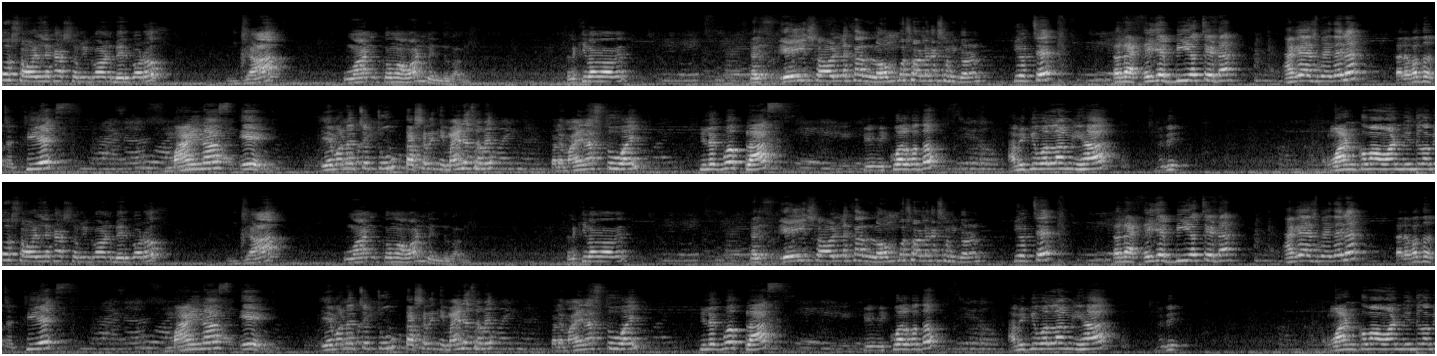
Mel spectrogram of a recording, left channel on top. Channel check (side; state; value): right; quieter; 4.0 dB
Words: সরলরেখার সমীকরণ বের করো যা 1,1 বিন্দুগামী। তাহলে কিভাবে হবে, তাহলে এই সরলরেখার লম্ব সরলরেখার সমীকরণ কি হচ্ছে, তাহলে এই যে b হচ্ছে এটা আগে আসবে তাই না, তাহলে কত হচ্ছে 3x মাইনাস a, a মানে হচ্ছে 2, তার সাথে কি মাইনাস হবে, তাহলে -2y, কি লিখবো, প্লাস ইকুয়াল কত, আমি কি বললাম, ইহা যদি 1,1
